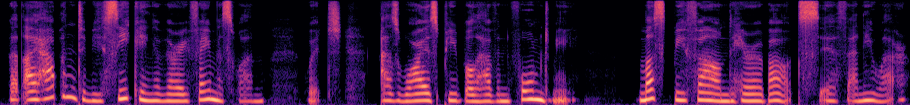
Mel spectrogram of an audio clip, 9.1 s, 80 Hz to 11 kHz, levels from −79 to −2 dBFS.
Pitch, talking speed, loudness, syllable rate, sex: 225 Hz, 150 wpm, -20 LUFS, 4.7 syllables/s, female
